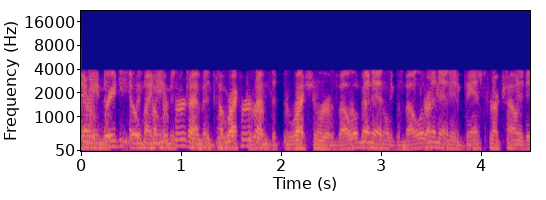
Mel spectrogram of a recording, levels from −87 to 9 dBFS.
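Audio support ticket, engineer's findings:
Doubled audio track: whole clip echoed by a full-band copy roughly as loud as the original, trailing by around 0.7 s. Clean, no decay or room colour. Likely a second capture path or an edit holding two copies out of step.

G.729 codec: band stops at 4 kHz for the whole clip, with plainly audible rough, slightly synthetic texture. Fits G.729A at 8 kbit/s, with speech rebuilt from a vocal tract filter, pitch predictor and sparse pulses per frame.

VoIP packet loss concealed by the speech codec: 0.41–0.51 s, right after "name is", and again 1.96–2.07 s. Each is 60 ms of lost audio, consistent with about three packets. The decoder stretched its last pitch and filter into a fading buzzy tone or coloured noise, and the voice stays weak briefly after recovery.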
